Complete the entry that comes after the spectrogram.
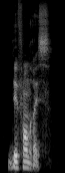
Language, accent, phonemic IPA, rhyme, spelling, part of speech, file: French, France, /de.fɑ̃.dʁɛs/, -ɛs, défenderesse, noun, LL-Q150 (fra)-défenderesse.wav
- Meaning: female equivalent of défendeur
